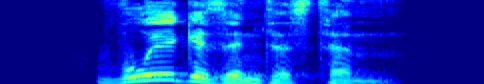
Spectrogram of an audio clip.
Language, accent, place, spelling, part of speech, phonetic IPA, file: German, Germany, Berlin, wohlgesinntestem, adjective, [ˈvoːlɡəˌzɪntəstəm], De-wohlgesinntestem.ogg
- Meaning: strong dative masculine/neuter singular superlative degree of wohlgesinnt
